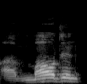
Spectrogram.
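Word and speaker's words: Mauldin: Um Malden Malden, am I pronouncing that correctly? Malden, South Carolina. Molden, South Carolina.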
